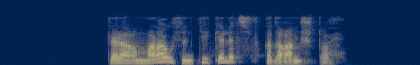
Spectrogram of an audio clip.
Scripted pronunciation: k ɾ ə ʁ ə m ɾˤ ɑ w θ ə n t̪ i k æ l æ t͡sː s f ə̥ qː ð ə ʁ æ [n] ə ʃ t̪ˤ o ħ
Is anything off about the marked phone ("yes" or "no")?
yes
